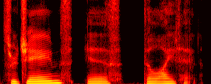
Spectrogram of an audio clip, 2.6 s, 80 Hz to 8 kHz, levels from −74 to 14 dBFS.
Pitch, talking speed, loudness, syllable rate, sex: 180 Hz, 90 wpm, -18 LUFS, 4.0 syllables/s, female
